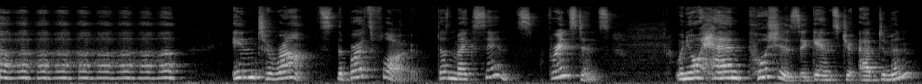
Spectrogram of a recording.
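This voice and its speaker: A woman giving a singing lesson, explaining technique and demonstrating sounds. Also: high-pitched. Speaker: singing teacher. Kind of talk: vocal lesson. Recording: roomy echo.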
